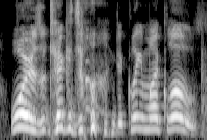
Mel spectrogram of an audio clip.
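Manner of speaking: loud, laughing grumpy complaint; grumpy Santa. Acted. Santa complaining about his clothes, loud and grumpy. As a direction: grumble loudly, breaking into a laugh. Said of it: "Santa's getting grumpy".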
